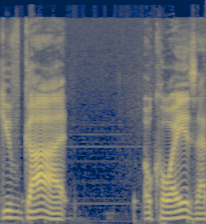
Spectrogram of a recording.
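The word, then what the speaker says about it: Okoye: the thing looking at this like you've got okoy is that how you say it akoya yeah okoya you've got her they don't ever do anything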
